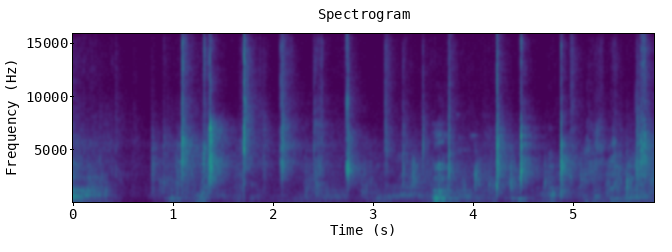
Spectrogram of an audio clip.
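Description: Hands slap and clap sharply, again and again.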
